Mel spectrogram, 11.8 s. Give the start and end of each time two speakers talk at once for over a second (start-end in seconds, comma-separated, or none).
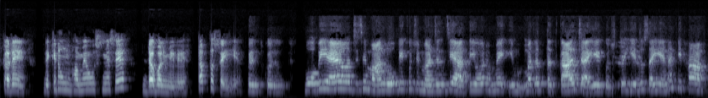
none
